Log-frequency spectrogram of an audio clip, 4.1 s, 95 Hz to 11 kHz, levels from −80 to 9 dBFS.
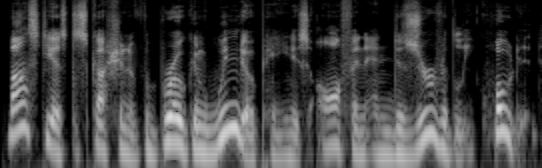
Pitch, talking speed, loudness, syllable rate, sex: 170 Hz, 175 wpm, -20 LUFS, 5.6 syllables/s, male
